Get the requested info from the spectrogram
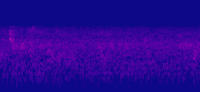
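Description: Low, steady background hiss of the recording, with a few faint clicks just after the start.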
